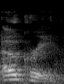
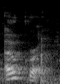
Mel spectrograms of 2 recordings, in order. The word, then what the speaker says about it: okra: were so country my family we called it oakri i didn't know again until i was a little older that it was actually called okra because i always pronounced it okra our tomatoes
